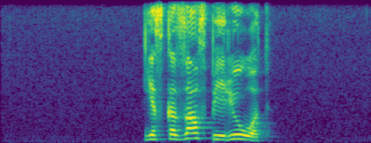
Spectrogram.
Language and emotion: Russian, angry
